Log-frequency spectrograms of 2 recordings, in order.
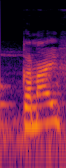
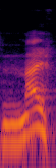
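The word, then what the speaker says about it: knife: नाइफ, नाइफ का मतलब चाकू, इसको कनाइफ नहीं पढ़ेंगे गाइस, नाइफ पढ़ेंगे, ठीक है, के साइलेंट है।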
